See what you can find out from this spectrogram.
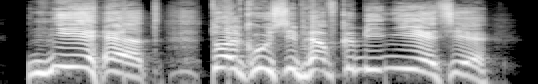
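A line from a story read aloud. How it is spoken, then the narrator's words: Miserable wail. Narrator (Russian): взвыл несчастный Сиверс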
